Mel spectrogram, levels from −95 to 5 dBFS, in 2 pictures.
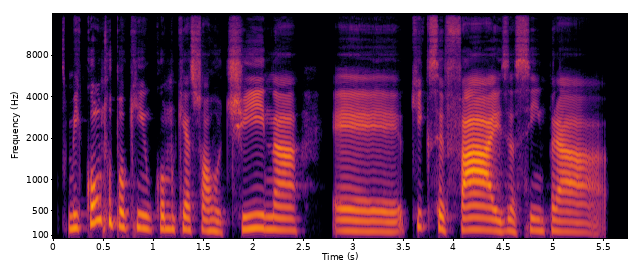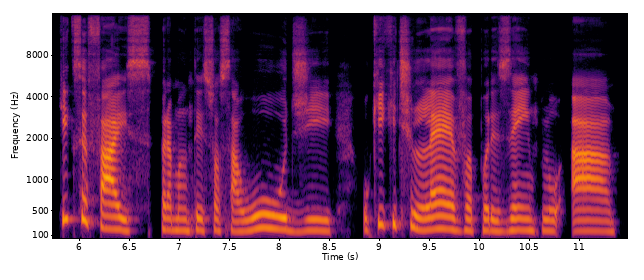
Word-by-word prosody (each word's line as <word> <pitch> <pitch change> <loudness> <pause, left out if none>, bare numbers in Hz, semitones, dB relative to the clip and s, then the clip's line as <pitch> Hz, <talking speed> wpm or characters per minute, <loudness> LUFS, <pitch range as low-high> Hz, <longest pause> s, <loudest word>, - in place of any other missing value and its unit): me 215 +1 -1
conta 315 +7 0
um - - -14
pouquinho 225 -4 -3
como 200 -1 -4
que 200 - -4
é - - -1
a - - -8
sua 180 -2 -4
rotina, 190 +2 -1 0.3
eh, 165 -2 -2
o - - -38
que 235 - -8
que 255 - -13
você 210 - -2
faz 185 -2 +6
assim 175 +1 -7
pra 160 -3 -2 0.2
o - - -74
que 360 - +2
que 360 - -13
você 360 -2 +2
faz 200 - +4
pra 190 -2 -2
manter 180 0 -5
sua 180 0 -6
saúde? 180 -1 -2 0.3
O 185 - -9
que 275 -2 -2
que 280 - -3
te 245 - -5
leva 190 -2 +3
por 180 0 -4
exemplo, 175 0 -4
a 170 -1 +4
185 Hz, 185 wpm, -23 LUFS, 170-205 Hz, 0.3 s, faz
